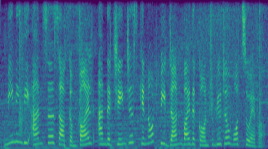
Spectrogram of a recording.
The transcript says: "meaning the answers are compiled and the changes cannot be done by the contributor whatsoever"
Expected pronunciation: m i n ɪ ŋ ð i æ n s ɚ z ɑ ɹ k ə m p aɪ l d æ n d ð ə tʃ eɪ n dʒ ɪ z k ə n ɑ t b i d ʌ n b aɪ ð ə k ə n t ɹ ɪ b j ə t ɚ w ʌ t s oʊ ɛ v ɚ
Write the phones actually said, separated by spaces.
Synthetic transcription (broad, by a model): m i n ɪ ŋ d i æ n s ɚ z ɑ ɹ k ə m p aɪ l d æ n d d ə tʃ eɪ n dʒ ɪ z k ə n ɑ t b i d ʌ n b aɪ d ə k ə n t ɹ ɪ b j ə t ɚ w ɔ t s oʊ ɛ v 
